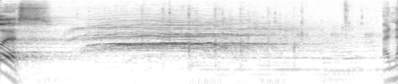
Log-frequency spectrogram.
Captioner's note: cheering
